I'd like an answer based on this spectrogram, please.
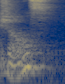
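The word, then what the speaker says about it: Gens: One is Véronique Jeans, or Jean, depending whether you want to pronounce the S on her surname or not.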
